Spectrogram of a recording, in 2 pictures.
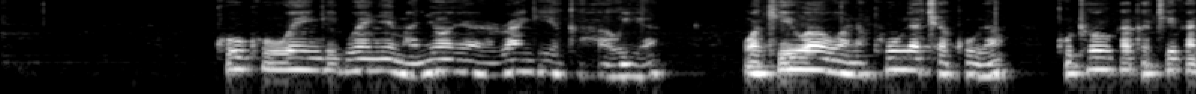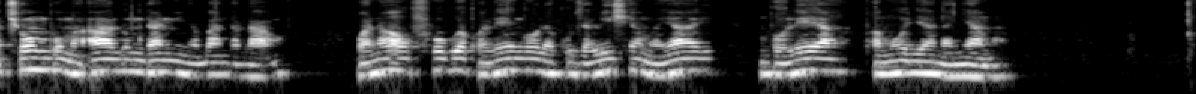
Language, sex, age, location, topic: Swahili, male, 25-35, Dar es Salaam, agriculture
